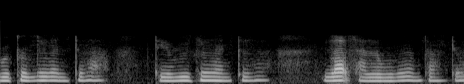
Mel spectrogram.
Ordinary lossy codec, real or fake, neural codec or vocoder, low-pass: AAC, 16 kbps; fake; codec, 16 kHz, 1 kbps, X-Codec, HuBERT features, trained on balanced general audio; 7.2 kHz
